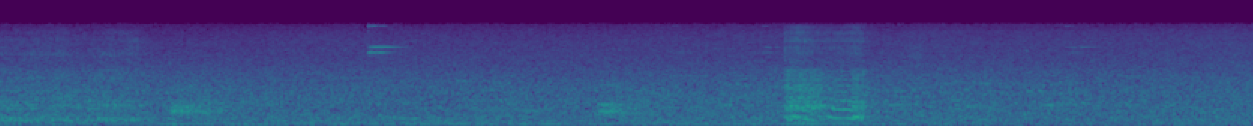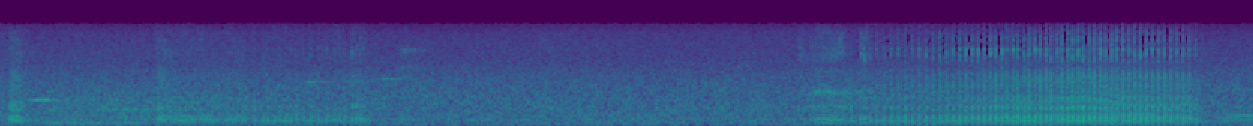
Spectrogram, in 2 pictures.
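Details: An English Bulldog snores with rough, rumbling breaths that swell louder toward the end.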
